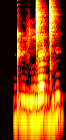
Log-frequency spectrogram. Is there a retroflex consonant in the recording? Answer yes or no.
yes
